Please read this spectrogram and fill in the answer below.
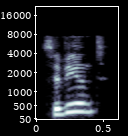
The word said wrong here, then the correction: Saviynt: Uh, Saviynt. Saviynt. Saviynt. Saviynt. My apologies.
